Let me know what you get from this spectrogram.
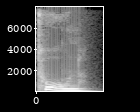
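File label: "torn", British English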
